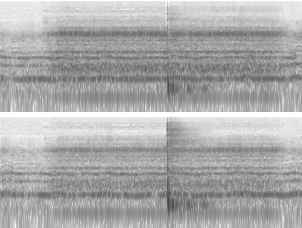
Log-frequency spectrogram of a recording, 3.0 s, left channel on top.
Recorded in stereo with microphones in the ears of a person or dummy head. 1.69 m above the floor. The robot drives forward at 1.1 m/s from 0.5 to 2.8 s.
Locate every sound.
1.7 s a snare drum: 30° right (ahead or behind); by 2.1 s 25° right (ahead or behind)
